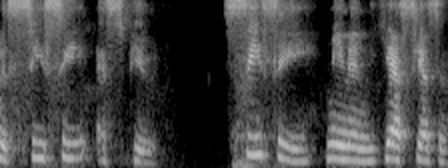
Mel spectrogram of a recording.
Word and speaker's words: Espeut: means yes yes yeah my last name is me well it's pronounced s pew and French comes from it's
